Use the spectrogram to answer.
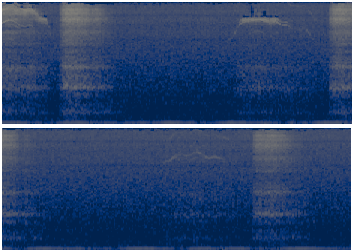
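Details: Slow, noisy sleep breathing with rough, snorting breaths about every three and a half seconds under a steady low hum, recorded as sleep ASMR; snoring.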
